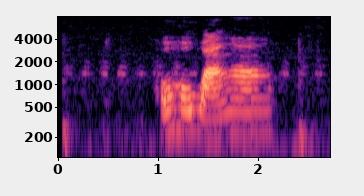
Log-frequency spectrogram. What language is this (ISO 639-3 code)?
yue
